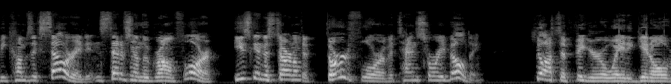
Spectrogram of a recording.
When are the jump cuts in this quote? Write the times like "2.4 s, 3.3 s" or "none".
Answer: 1.3 s, 2.2 s, 3.0 s, 5.4 s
